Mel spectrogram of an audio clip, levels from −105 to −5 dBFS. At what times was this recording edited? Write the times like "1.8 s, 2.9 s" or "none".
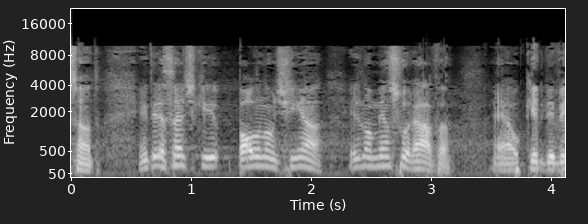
none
